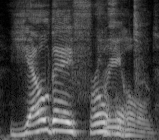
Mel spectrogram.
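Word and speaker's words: Hjalte Froholt: Oh, it has Jody Freehold? pronunciation. Yelde Froholt.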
